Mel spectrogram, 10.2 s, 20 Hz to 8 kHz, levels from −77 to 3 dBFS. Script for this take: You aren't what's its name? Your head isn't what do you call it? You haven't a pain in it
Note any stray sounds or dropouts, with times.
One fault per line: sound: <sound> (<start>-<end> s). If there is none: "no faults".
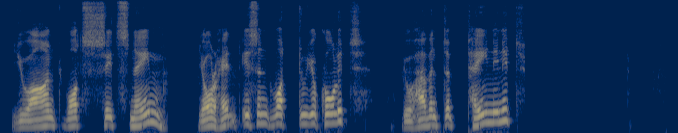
no faults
